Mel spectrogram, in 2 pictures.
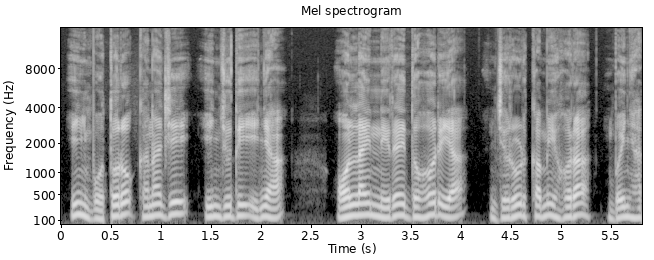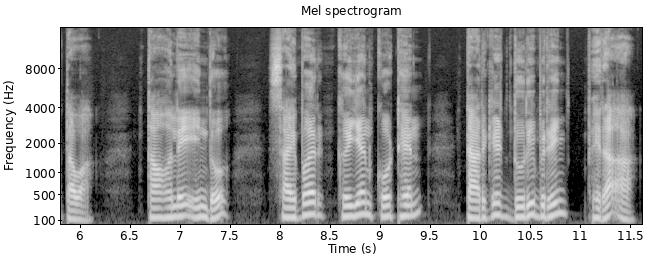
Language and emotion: Santali, fearful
